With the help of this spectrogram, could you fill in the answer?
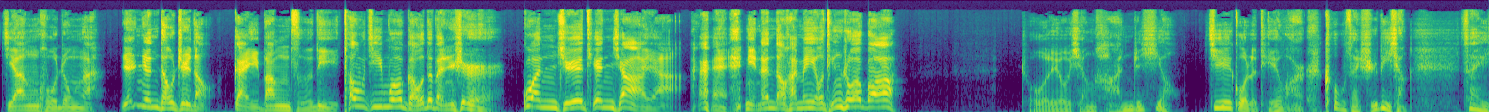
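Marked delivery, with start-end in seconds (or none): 0.0-9.0 high, stretched-out bragging with a chuckle; gleeful, higher-pitched character voice; amused boasting. A narrator's reading. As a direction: brag playfully, drawing out the punchline. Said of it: "歹毒行笑着说".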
